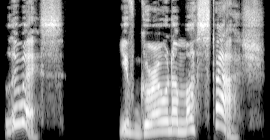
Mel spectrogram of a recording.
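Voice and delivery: high-pitched mock surprise; imagined listener. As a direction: play a startled viewer noticing the mustache. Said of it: "you're probably thinking".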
